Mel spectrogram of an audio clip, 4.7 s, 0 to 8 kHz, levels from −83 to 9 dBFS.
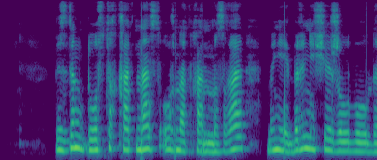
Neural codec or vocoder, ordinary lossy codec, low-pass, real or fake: codec, 16 kHz, 8 kbps, FreqCodec, larger model; none; none; fake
